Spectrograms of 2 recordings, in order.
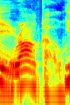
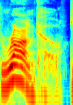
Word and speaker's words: Ronco: I think you have to hit the N a little bit harder. It's not Ronco. – You do. You don't want it to rhyme with Bronco. – No, it's Ronco.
